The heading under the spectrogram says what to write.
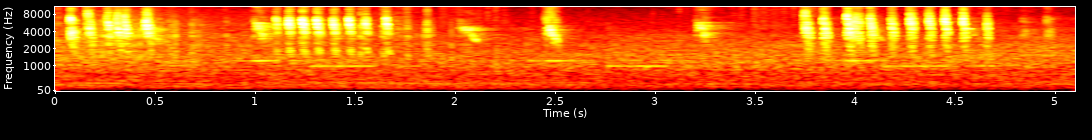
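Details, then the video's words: Sparrow parents and chicks, 19 May 2018, giving rapid rattling series of high cheeps in several bursts, separated by a few single chirps, over steady background noise. "可愛いすずめ達 20180519（親鳥と雛）"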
